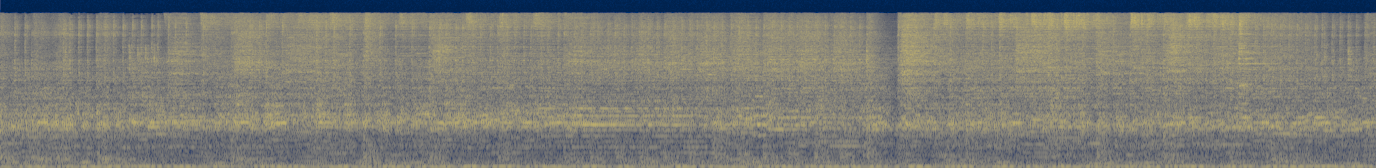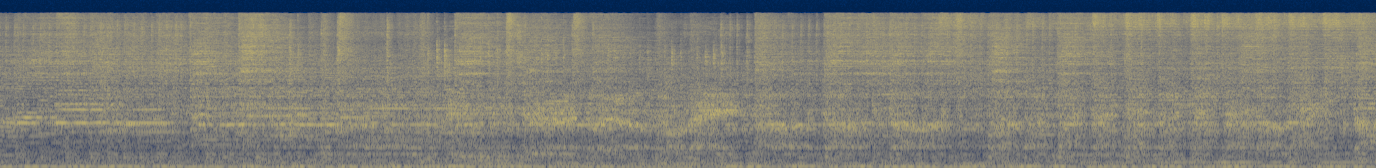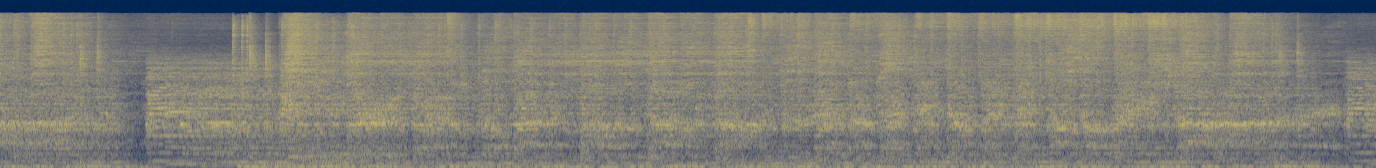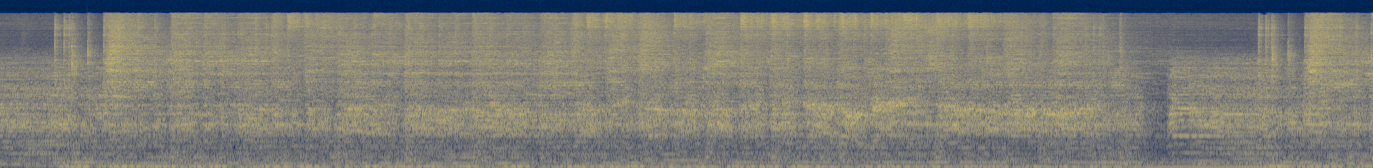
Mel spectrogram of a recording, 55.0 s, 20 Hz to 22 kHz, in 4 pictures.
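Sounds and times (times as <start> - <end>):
drum kit playing: 0.0 - 41.0, 41.8 - 53.0, 53.7 - 55.0
distorted guitars: 0.0 - 55.0
harsh screamed vocals: 0.0 - 55.0.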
